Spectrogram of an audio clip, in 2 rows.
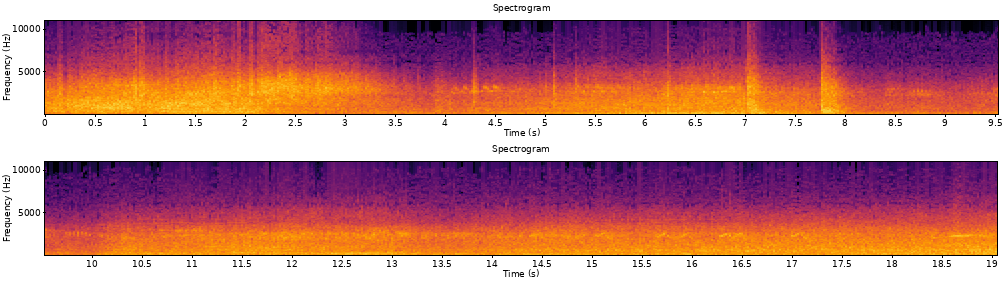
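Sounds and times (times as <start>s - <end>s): steady noisy background: 0.0s - 19.0s.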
